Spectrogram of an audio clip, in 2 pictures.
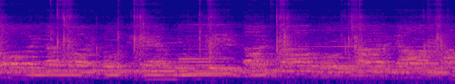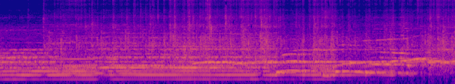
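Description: A group of voices singing a celebratory song together, with clapping along to the beat in the first few seconds.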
